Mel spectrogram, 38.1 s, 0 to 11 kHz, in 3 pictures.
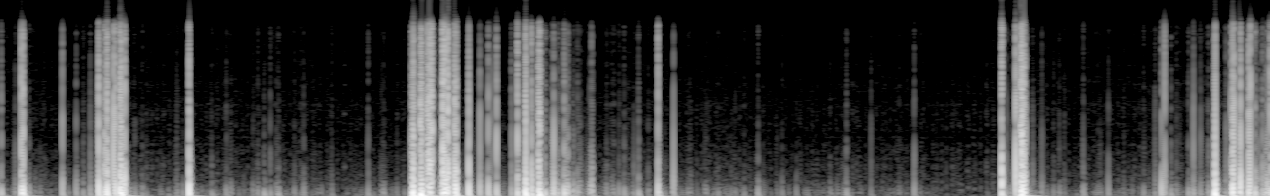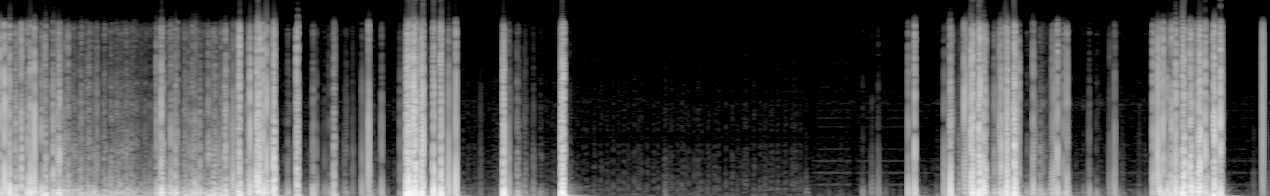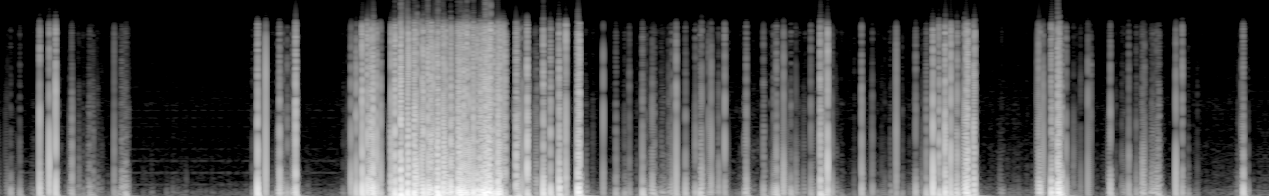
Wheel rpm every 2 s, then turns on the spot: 230, 230, 230, 230, 230, 230, 230, 210, 200, 200, 220, 220, 230, 230, 230, 230, 230, 230, 230.
none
